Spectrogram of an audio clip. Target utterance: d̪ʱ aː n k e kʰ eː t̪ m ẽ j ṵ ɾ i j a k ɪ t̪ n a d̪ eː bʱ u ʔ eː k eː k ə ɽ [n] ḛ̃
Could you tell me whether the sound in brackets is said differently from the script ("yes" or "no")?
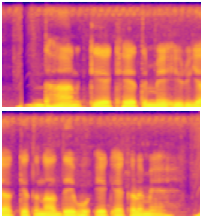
yes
